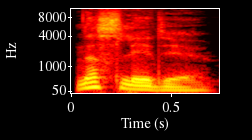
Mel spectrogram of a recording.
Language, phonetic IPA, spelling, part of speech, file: Russian, [nɐs⁽ʲ⁾ˈlʲedʲɪje], наследие, noun, Ru-наследие.ogg
- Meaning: heritage, legacy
